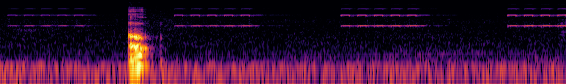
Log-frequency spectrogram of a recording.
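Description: Electronic alarm clock beeping in short bursts of about four quick beeps, a burst roughly every second and a quarter. A man gives a brief 'oh' about a second in.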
